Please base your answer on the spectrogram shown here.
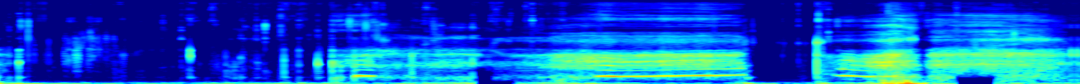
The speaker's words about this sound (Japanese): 検査がてら、お耳を舐めてチェックしているだけなのですが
